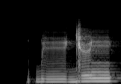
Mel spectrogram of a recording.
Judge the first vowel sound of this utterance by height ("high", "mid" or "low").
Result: high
